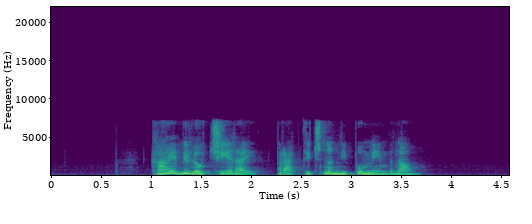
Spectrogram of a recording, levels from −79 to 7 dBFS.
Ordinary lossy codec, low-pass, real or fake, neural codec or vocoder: AAC, 32 kbps; 7.2 kHz; real; none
